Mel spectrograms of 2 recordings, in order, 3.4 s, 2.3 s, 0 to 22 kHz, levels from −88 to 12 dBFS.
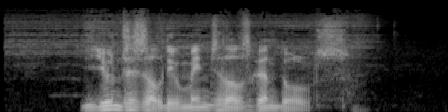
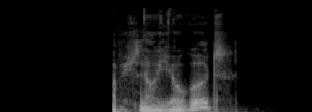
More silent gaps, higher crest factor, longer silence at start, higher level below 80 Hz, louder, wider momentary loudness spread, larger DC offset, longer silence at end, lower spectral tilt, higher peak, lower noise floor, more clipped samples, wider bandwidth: neither; about the same, 20 dB vs 20 dB; second, 0.05 s vs 0.85 s; second, -46 dBFS vs -40 dBFS; first, -19 LUFS vs -30 LUFS; first, 19 LU vs 13 LU; neither; about the same, 0.65 s vs 0.65 s; second, -4 dB/octave vs -8 dB/octave; first, -2 dBFS vs -12 dBFS; second, -67 dBFS vs under -90 dBFS; neither; first, 15.5 kHz vs 13.5 kHz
